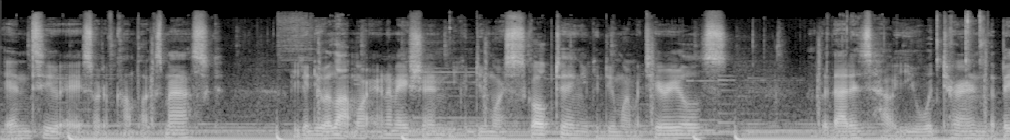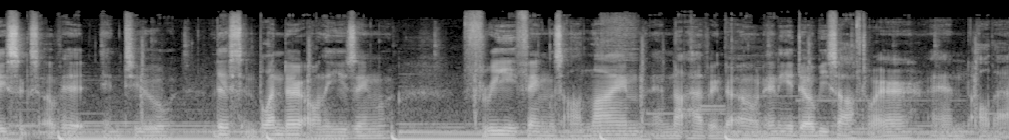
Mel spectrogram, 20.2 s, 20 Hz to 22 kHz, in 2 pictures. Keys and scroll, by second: 9.6 KP_0.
